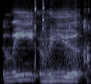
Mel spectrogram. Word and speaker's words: Leverkusen: How do you pronounce that again? – Leverkusen. Werder Bremen versus Leverkusen.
